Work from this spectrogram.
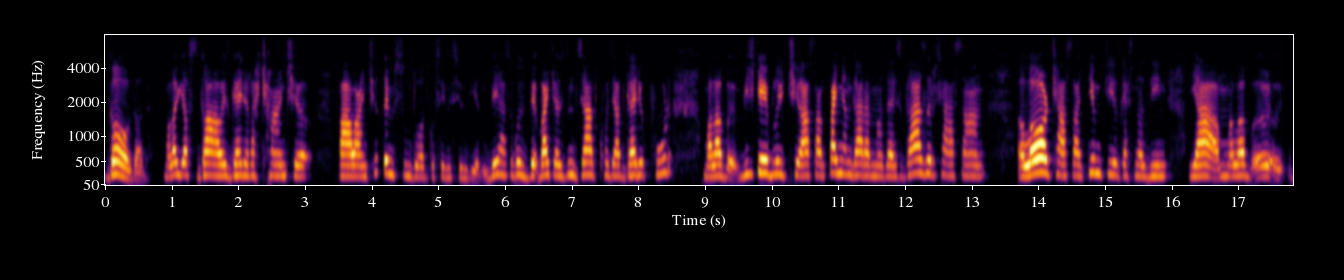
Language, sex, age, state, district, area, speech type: Kashmiri, female, 30-45, Jammu and Kashmir, Pulwama, urban, spontaneous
